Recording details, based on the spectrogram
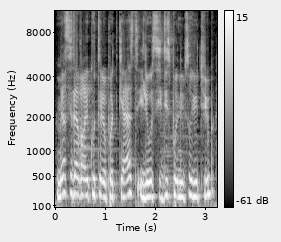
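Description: A woman hosting a casual podcast interview, with a slow and easygoing manner. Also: medium pitch, fairly even intonation, a little mellow, faint music behind.

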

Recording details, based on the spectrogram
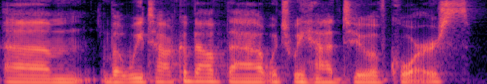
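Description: A man hosting a podcast with a hoarse voice, recapping pop culture in a chatty, gossipy way. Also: medium pitch, little pitch movement, fairly bright tone. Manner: chatty, gossipy, fast asides. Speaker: podcast host.

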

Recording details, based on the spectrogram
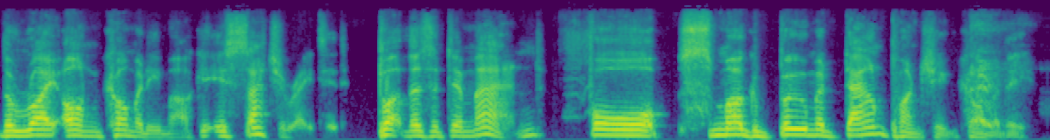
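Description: A man's voice: mid-range voice, big pitch swings, measured pace, hardly any pauses, mellow, husky, dry recording. A middle-aged man from Liverpool chatting casually as a comedian guest, with a wry, opinionated and rambling manner. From Liverpool, England. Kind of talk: casual conversational commentary.

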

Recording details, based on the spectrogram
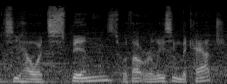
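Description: An actor playing a matter-of-fact, assertive police inspector in the style of a 1940s radio mystery. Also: male voice, on the high side, normal speed, lightly acted. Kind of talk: 1940s radio drama acting. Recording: music and street sounds behind the voice.

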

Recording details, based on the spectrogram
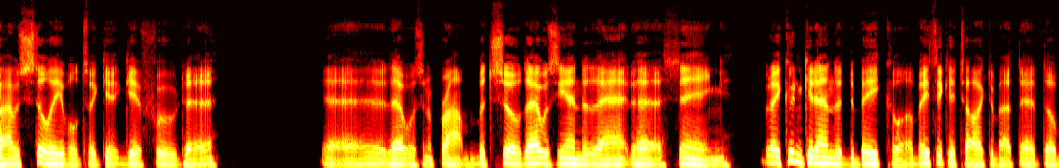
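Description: Creaky-voiced man rambling on a podcast. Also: mid-range voice, dry recording, studio quality. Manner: meandering, tangential, halting and self-interrupting. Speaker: host of a sleep podcast. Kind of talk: rambling improvised comic monologue.

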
